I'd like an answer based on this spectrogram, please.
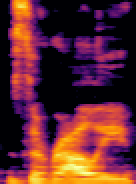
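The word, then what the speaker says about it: Cirali: Zirali, pronounced with a Z sound, even though it has a C.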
